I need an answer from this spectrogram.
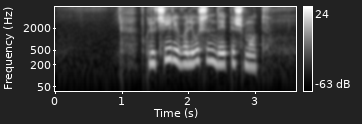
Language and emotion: Russian, neutral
